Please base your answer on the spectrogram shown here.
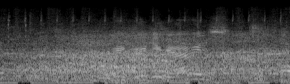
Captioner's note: nefarious crowd reaction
